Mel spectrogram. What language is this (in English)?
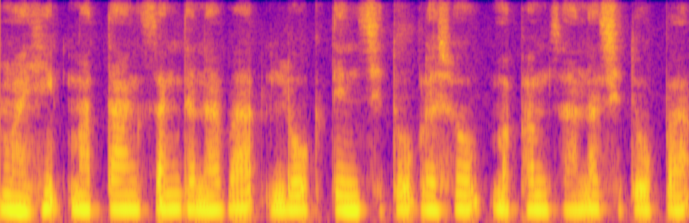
Manipuri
